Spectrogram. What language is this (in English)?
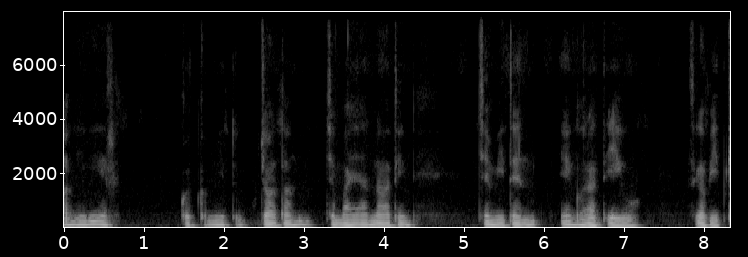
Kalenjin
